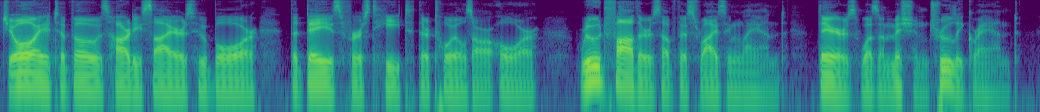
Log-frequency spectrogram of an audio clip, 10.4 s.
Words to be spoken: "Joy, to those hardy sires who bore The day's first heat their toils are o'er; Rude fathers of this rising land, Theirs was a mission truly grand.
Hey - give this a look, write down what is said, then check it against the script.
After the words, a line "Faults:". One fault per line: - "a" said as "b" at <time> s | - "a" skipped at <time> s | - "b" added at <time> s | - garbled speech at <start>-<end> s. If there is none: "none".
"Joy, to those hardy sires who bore The day's first heat their toils are o'er; Rude fathers of this rising land, Theirs was a mission truly grand.
Faults:
none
